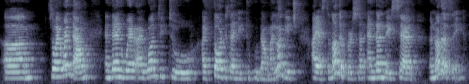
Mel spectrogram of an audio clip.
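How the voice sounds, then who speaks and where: A young Hungarian-accented woman vlogs a casual storytime in English, her slightly high, fairly bright voice sounding roomy. She's chatty and keeps dropping in "like" and "you know."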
